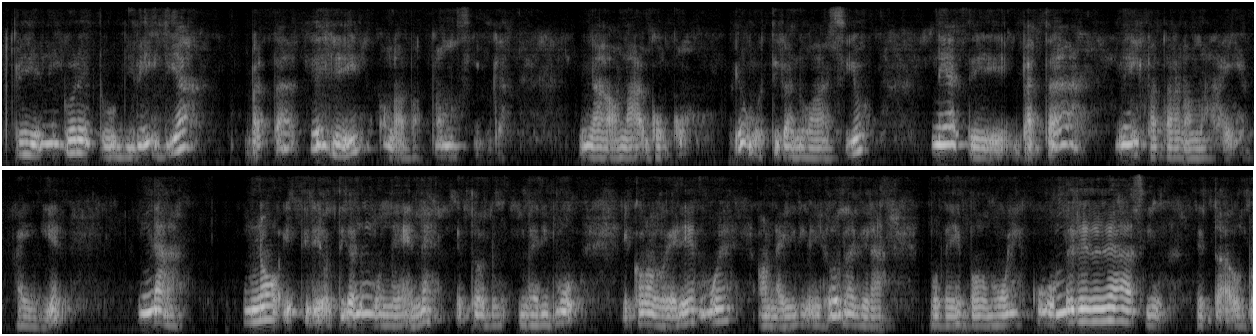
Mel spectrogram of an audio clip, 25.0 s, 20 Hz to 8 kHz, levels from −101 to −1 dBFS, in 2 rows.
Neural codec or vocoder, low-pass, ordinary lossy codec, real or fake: codec, 16 kHz, 4.8 kbps, FACodec; 7.2 kHz; none; fake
